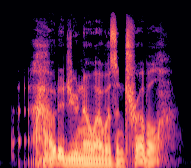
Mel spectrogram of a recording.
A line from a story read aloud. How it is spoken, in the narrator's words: Jack asked, his voice still shaky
